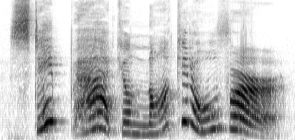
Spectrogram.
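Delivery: high, loud brother telling her off; bossy warning. Acted. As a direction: keep her away from the tower. Brother guarding his tower.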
